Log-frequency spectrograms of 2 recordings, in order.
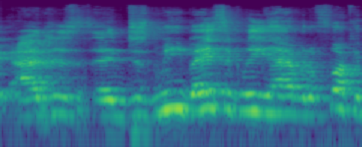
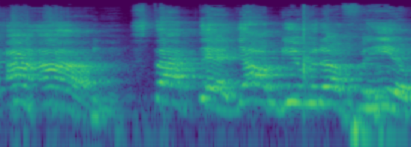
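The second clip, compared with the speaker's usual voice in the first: imitated woman heckler; 8 semitones higher than usual. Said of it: "And she was like".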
